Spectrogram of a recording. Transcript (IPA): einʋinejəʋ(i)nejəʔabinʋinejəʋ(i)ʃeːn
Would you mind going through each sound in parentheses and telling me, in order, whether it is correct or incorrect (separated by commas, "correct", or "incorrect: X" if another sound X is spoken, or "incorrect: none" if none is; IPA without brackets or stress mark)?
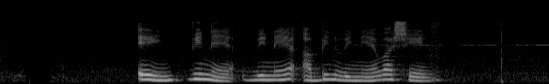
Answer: correct, incorrect: a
